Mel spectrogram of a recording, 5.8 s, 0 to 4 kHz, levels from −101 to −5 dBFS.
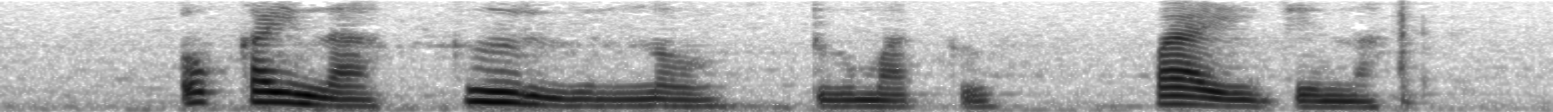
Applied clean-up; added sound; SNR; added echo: none; none; none; none.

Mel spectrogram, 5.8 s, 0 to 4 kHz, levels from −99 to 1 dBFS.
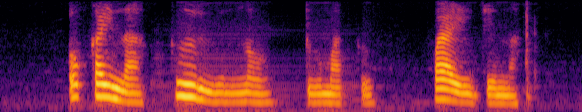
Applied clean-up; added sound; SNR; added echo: neural separator model SepFormer DNS4.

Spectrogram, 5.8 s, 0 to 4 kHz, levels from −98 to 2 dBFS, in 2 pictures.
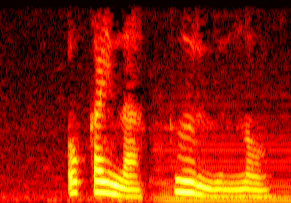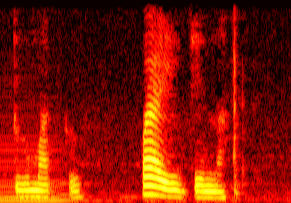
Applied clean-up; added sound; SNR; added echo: none; Bowed string instrument; 19 dB; none.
